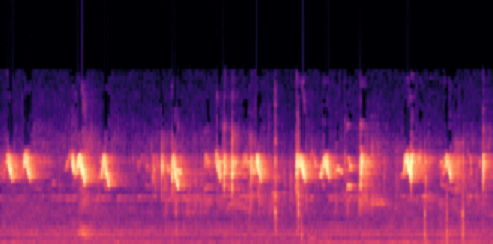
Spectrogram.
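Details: Hawfinch near Levice in late February gives sharp, very high, clipped ticking calls, several per second at times and irregularly spaced, over a steady low rumble of background noise.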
